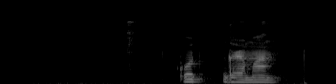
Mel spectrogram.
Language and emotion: Russian, neutral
